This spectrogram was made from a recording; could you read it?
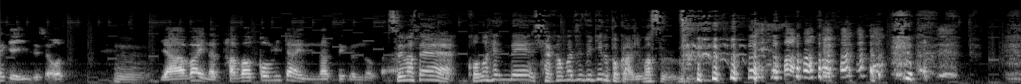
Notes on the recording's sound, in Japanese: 今回もスカイプ収録となっております。一部音質が悪かったりもしますがご容赦ください。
